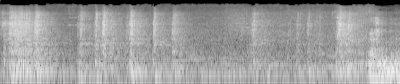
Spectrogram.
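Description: Loud rumbling and crackling over the hall's microphone and sound system, with scattered knocks: microphone handling noise, the noise the speaker calls too loud.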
